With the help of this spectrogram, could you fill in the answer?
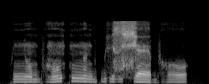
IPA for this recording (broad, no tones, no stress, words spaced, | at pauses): ɲõbʱõkŋə̃ɡ ɓizɕɛbʱo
